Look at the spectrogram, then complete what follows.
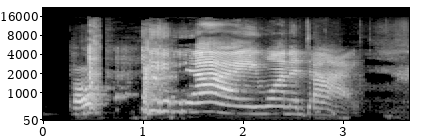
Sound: fake laugher

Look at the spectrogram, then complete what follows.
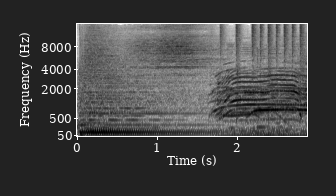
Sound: cheers

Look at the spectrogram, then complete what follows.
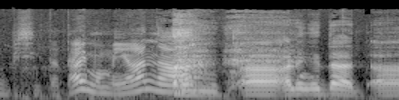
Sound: coughs

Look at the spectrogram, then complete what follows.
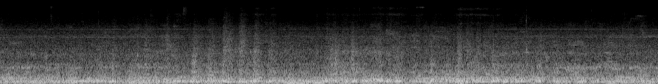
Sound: train clattering / crossing track

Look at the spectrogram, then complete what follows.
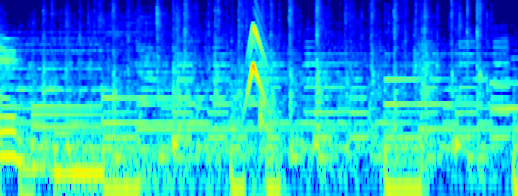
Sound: laptop keys clicking

